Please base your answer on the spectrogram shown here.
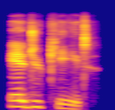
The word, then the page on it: educate: Indian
